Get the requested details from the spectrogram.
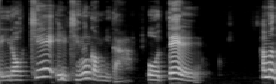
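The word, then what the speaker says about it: hotel: 읽어 볼까요 오텔 그렇죠 호텔이 아니라 오이고 지금 뭐 들으셔서 아셨겠지만 이때 여기에서이라고 하는 글자가 스페인어에서는 떼입니다 나중에 우리 뒤에서 나와요 그래서 쌍디귿 발음으로 읽혀요음 그래서 오텔 이게 이제 스페인어로 호텔이라는 뜻이에요 오텔 되시겠죠 아채가 없는 소리에요 무음입니다 그다음에 이제 우리 만날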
